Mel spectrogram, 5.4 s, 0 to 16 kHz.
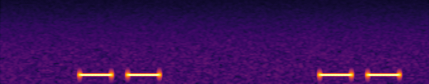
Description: Telephone call progress tone (as in the UK, Ireland, Australia and similar networks), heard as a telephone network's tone, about 430 Hz. Ringback tone.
